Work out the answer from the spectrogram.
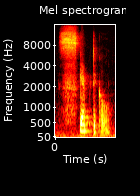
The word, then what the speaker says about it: skeptical: Skeptical. Skeptical. So that first syllable is the strongest. Skeptical. Second syllable is unstressed, and the third is actually what we call a syllabic consonant.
